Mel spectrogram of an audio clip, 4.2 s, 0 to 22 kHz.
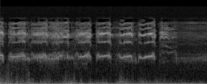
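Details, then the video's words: Saker falcon at a nest box during feeding, 17 June 2018 at 10:31: a run of about eight harsh, nasal, evenly spaced repeated notes over a constant low rumbling hum. "Kerecsen fészekdoboz 2018.06.17. 10:31 etetés"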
